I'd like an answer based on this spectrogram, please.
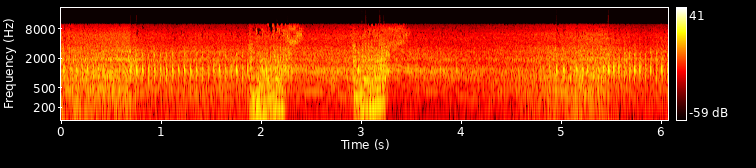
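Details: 2003 Infiniti G35, VQ35DE, 6-speed manual, 130k miles, revved twice from idle: rapid knock on the climbs; owner suspects rod knock, unconfirmed.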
